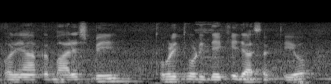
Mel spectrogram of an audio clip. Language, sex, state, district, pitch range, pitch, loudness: Hindi, male, Gujarat, Valsad, 115-130 Hz, 120 Hz, -17 LUFS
